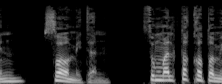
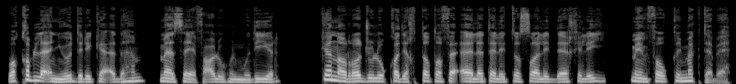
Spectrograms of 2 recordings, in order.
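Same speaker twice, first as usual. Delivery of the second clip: ordinary delivery, nothing marked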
